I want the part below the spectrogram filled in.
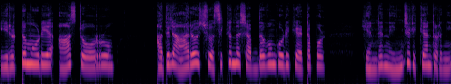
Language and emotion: Malayalam, fearful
